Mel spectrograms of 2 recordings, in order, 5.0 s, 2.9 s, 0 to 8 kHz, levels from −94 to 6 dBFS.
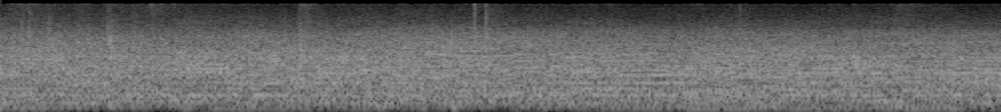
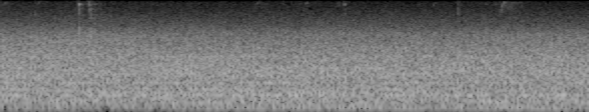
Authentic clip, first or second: second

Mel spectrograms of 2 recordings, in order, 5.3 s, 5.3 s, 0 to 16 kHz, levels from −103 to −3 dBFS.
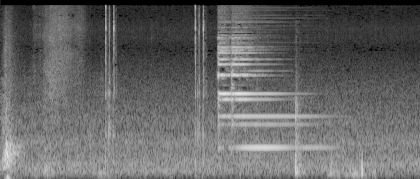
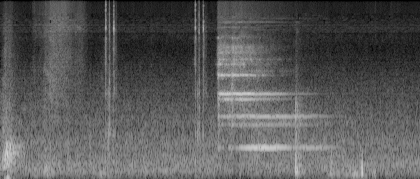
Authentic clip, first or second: first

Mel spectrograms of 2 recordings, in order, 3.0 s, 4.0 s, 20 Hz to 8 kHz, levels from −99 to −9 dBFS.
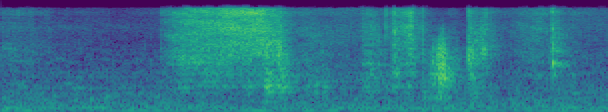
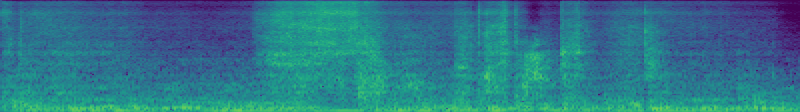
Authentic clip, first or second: first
